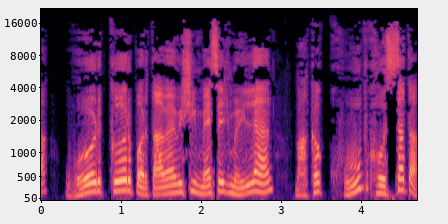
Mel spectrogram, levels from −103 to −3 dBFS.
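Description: Repeated lossy re-encoding, likely MP3 applied around seven times at a level consistent with 64 kbit/s, affects the entire speech. This generation loss stacks quantisation noise and spectral holes each pass, so it sounds swirly, hollow and smeared, with blurred attacks and nothing above 18.8 kHz.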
